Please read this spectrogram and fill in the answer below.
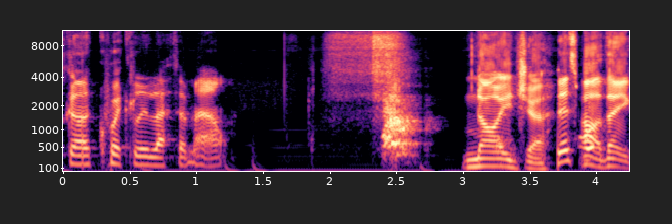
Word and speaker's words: Niger: Niger. This one, oh, there you go. It's pronounced Niger.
